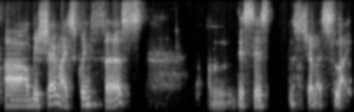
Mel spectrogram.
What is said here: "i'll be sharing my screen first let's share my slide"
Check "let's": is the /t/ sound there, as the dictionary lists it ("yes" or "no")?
no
